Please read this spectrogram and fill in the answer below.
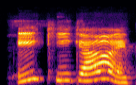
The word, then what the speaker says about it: ikigai: IKIGAI. Perfect. Well done.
